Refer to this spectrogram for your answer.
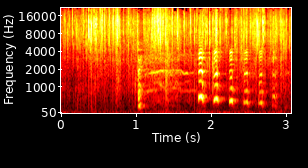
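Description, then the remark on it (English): Crinkly, crackling crunches of someone biting into milk chocolate treats from a British shop, crunched into the microphone ASMR-style, loud and crisp, with rustling wrapper noise, followed by a few short tonal squeaks or hums toward the end. “And crunch into the microphone?”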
